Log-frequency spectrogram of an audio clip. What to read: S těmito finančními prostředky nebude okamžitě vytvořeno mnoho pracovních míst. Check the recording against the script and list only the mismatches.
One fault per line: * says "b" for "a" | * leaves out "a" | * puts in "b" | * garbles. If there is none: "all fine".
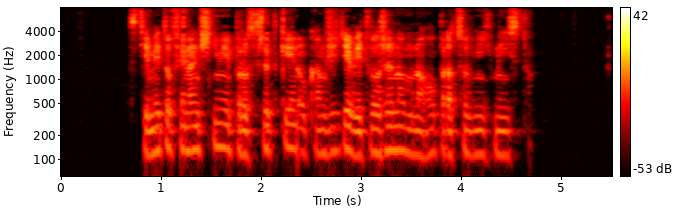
* leaves out "nebude"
